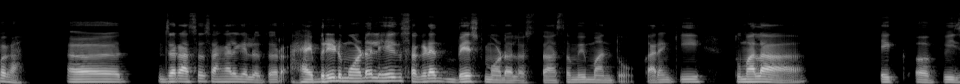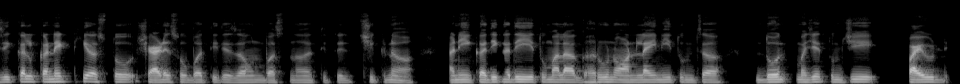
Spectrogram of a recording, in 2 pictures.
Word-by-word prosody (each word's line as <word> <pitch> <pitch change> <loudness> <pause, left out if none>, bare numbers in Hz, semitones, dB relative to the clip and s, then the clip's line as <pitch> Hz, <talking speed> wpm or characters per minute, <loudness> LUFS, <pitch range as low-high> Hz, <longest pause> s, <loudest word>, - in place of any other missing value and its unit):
बघा, 125 -7 0 0.5
अ, 120 - 0 0.9
जर 135 +1 +4
असं 130 +2 +3
सांगायला 125 -2 -1
गेलं 115 -4 -2
तर, 115 0 -2
हायब्रिड 135 +7 +5
मॉडेल 155 +3 +4
हे 165 +2 +3
सगळ्यात 135 -1 +3 0.2
बेस्ट 130 +1 +3
मॉडेल 100 -4 -1
असतं 85 +2 -7
असं 95 +3 -5
मी 110 +1 -2
मानतो. 100 -2 -6 0.2
कारण 110 0 -2
की 120 0 -3 0.4
तुम्हाला 120 0 +6 1.1
एक 115 -1 -3
अ, 105 -1 0
फिजिकल 115 +3 -1
कनेक्ट 125 +1 +1
ही 145 - +4
असतो 125 -2 -1 0.2
शाळेसोबत, 105 0 +1
तिथे 105 -1 -5
जाऊन 100 0 -4
बसणं, 100 0 -6
तिथे 95 0 -9 0.2
शिकणं 100 -4 -5 0.4
आणि 110 0 +1
कधी-कधी 115 +1 +2
तुम्हाला 110 -1 +2
घरून 110 +2 -2
ऑनलाईनही 105 +1 0
तुमचं 105 -1 -3 0.5
2 115 +1 +5
म्हणजे 110 +2 0
तुमची 115 +2 -2 0.3
5 110 +1 +6
ड - - -13
110 Hz, 135 wpm, -24 LUFS, 105-120 Hz, 1.1 s, तुम्हाला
